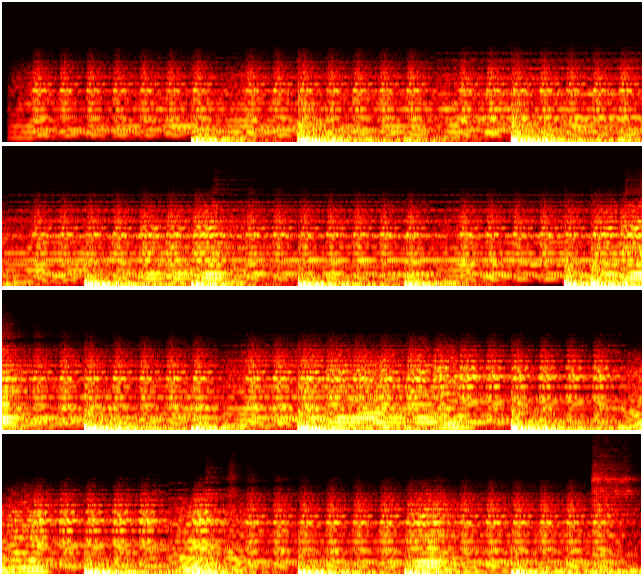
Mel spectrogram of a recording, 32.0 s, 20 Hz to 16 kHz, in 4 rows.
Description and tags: Loop Pirates Ahoy 01
A music loop to be used in fast paced games with tons of action for creating an adrenaline rush and somewhat adaptive musical experience.
music, game, videogame, loop, gamedev, indiegamedev, videogames, gamedeveloping, gaming, war, music-loop, victory, Video-Game, games, indiedev, battle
